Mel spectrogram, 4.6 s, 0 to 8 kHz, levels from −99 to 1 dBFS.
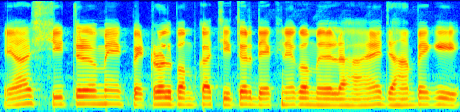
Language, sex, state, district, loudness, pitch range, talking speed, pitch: Hindi, male, Odisha, Malkangiri, -16 LUFS, 125-140 Hz, 210 wpm, 135 Hz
